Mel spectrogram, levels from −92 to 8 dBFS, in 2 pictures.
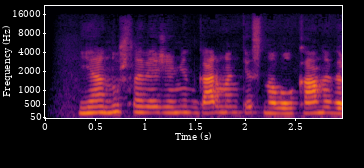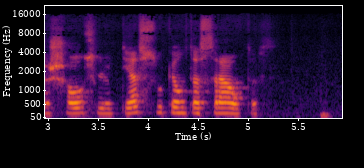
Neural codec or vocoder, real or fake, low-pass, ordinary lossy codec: autoencoder, 48 kHz, 128 numbers a frame, DAC-VAE, trained on Japanese speech; fake; 19.8 kHz; MP3, 64 kbps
